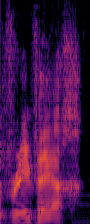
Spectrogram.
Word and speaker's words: vrai vert: for like true and green together, like the vrai vert. It's like a cool double V sound name. That's cool. Can you spell that type-wise?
